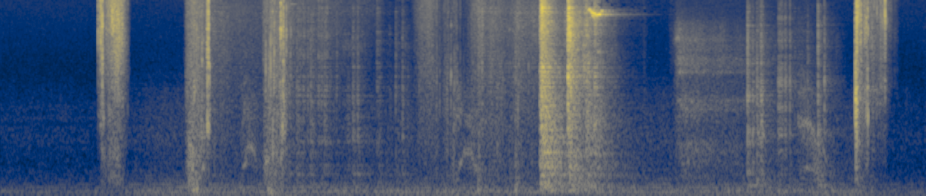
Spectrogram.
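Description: A metal locker door rattles and clanks.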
